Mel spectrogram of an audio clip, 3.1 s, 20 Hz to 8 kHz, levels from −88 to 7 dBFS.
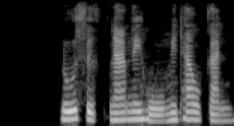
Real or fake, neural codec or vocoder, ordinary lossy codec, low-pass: real; none; none; none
